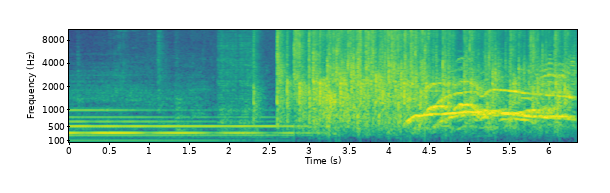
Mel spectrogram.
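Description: A school band's last chord, held on keyboard and acoustic guitar, rings steadily, then cuts off about two and a half seconds in as clapping breaks out. Children's voices call out and cheer over the applause.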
